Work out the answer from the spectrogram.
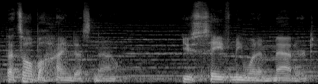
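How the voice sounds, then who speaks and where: A man's voice: fairly low pitch, moderate pace, close to an everyday voice. An actor playing an earnest, melodramatic hero who narrates his own adventure in an overwrought, theatrical way in a parody radio drama. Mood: tender, relieved. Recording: roomy echo, music underneath.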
